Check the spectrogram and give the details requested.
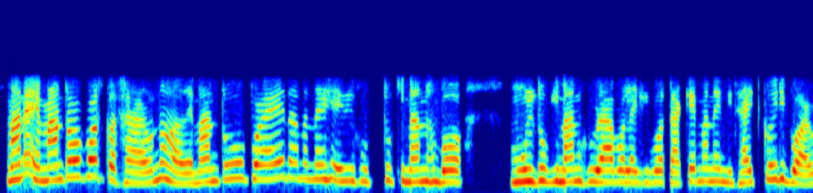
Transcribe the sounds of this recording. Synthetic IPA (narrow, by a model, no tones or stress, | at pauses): manɛimantɔupɔɔt̚kɔtʰaːɹunɔzɛmantʊpɔɹaɛtamanɛxejiɦutːʊkimanɦobɔ | mult̬ʊk̬imanɡʱuɹabɔlaɡibɔtakɛmanɛnidʱajtkoɹjdibɔaɹʊ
